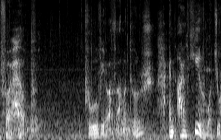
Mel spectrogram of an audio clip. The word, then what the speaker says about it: thaumaturge: I'm a thaumaturge.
